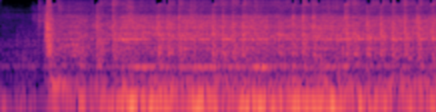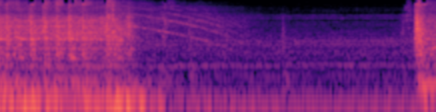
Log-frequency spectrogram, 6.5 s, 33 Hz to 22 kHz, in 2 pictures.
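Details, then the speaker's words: Chevy C10 on shorty headers with cheap new 2 1/4-inch exhaust on both sides, all tight: cranks, fires, loud steady rumble for seconds, shuts off, cranks again; no leak puffing or ticking; smoking thought from excess fuel; normal start. "So exhaust on both sides is completed. Now, with everything tight, let's hear what she sounds like. Probably no different."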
